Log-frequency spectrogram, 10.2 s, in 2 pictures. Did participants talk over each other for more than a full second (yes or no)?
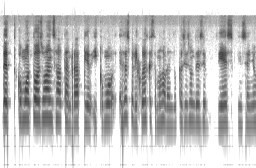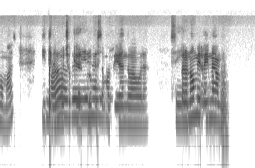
yes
